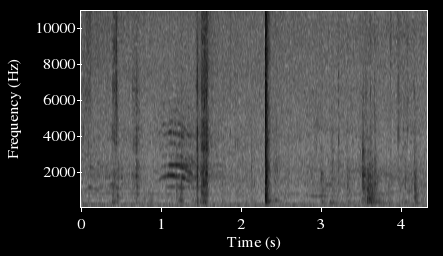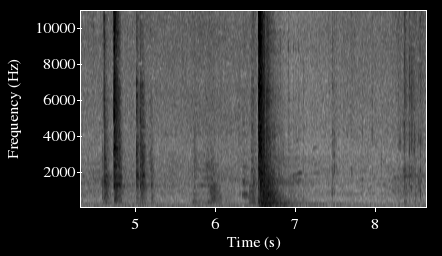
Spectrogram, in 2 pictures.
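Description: A car bonnet is slammed shut about six and a half seconds in, the loudest sound here, after several lighter clicks and knocks. A steady low hum runs underneath.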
